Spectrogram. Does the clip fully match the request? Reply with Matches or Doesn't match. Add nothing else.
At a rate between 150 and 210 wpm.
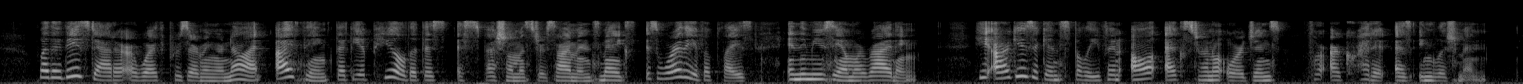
Matches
